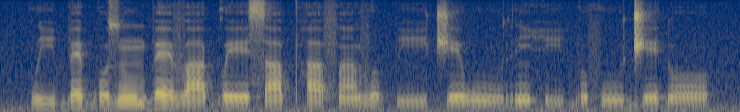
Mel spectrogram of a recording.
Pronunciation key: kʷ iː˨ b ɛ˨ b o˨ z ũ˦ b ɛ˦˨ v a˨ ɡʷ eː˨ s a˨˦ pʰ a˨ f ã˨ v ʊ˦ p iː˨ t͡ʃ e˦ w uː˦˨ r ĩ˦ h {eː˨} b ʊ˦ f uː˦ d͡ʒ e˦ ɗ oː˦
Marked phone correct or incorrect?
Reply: incorrect: iː˨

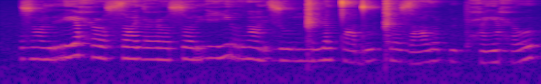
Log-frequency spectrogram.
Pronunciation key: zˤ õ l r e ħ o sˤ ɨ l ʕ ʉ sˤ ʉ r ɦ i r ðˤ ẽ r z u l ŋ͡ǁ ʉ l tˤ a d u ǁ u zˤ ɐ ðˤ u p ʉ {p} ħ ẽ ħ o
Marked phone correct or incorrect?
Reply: correct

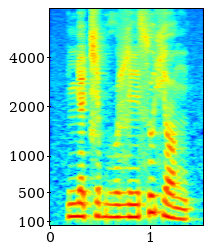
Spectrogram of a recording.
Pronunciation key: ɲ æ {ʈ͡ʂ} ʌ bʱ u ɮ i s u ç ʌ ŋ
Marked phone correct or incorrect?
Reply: incorrect: t͡ɕ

